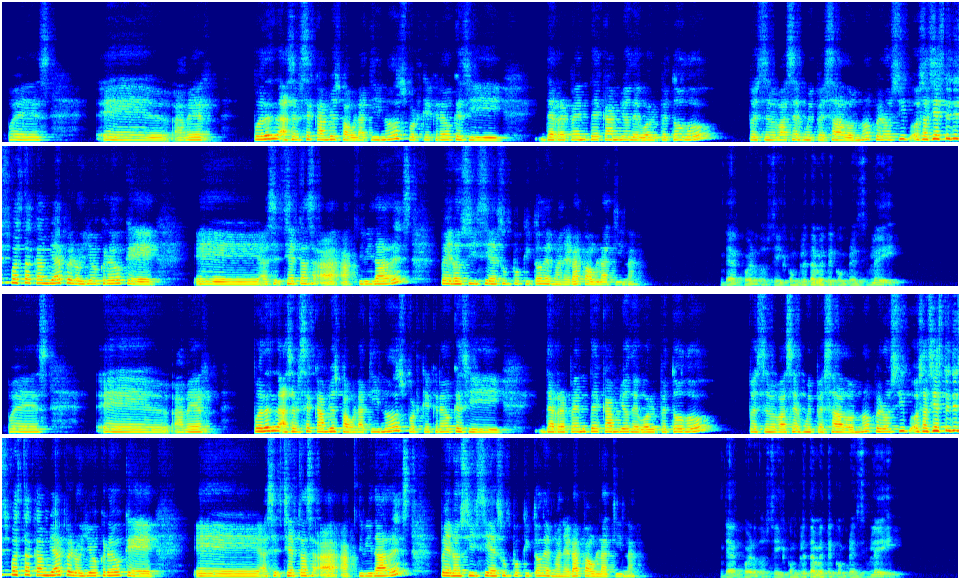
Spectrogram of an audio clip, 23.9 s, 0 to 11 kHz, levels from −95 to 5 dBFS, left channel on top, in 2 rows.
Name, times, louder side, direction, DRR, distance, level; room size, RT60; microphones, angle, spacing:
voice 1, 0.1-0.8 1.2-2.6 3.1-6.5 6.7-8.8 9.3-19.9, right 2 dB, 75° right, 5 dB, 1.7 m, -25 dB
voice 2, 20.9-23.1, equal, 60° right, 3 dB, 5.9 m, -38 dB
23.5 x 8.5 x 3.2 m, 0.33 s
head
